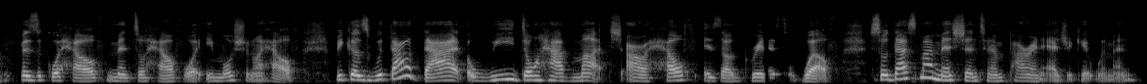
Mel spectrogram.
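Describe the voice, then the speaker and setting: A woman from Haiti, a naturopathic physician, answering interview questions in an earnest, explanatory way. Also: lowish voice. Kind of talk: podcast interview.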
